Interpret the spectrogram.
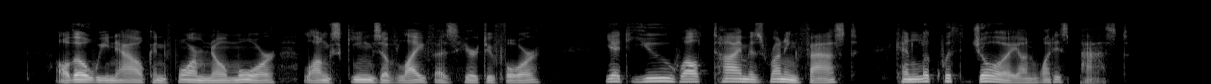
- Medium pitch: No, low, 105 Hz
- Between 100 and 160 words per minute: Yes, average, 140 wpm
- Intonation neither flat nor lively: Yes, average, 4.5 semitones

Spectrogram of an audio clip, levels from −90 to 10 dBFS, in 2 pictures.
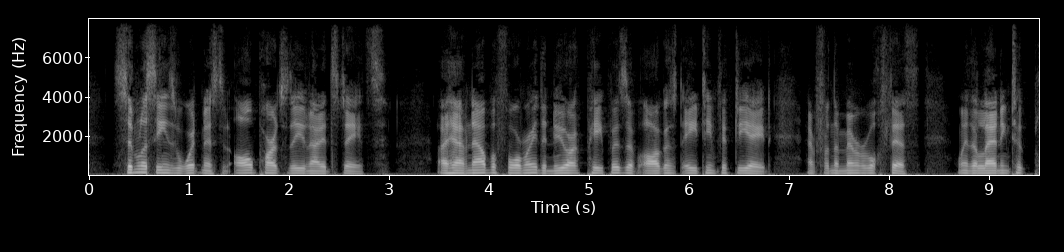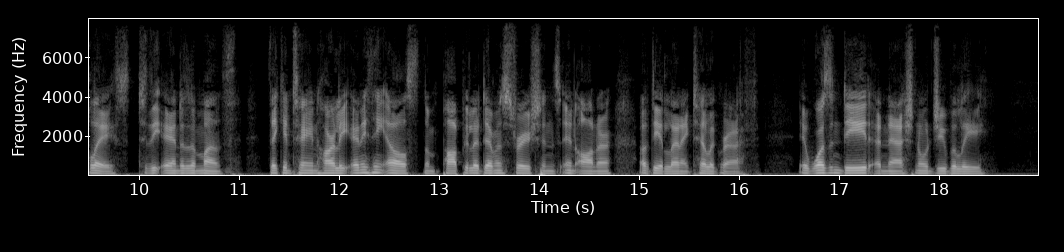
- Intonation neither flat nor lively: No, narrow, 1.9 semitones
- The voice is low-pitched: Yes, low, 125 Hz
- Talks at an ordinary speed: Yes, average, 190 wpm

